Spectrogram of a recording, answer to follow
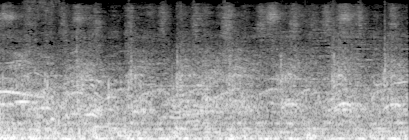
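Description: A large crowd shouting and cheering, many voices at once in a steady, dense din.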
